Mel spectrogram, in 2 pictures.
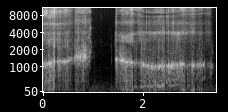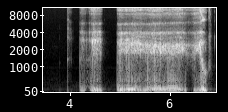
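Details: Royalty-free snoring sound effect of people snoring: harsh, rattling breaths broken by silent gaps, with a vibrating throaty quality; snoring.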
